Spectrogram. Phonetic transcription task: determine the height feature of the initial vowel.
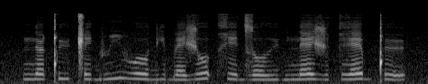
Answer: mid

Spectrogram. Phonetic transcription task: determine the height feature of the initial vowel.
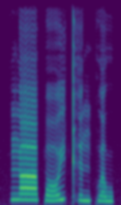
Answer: low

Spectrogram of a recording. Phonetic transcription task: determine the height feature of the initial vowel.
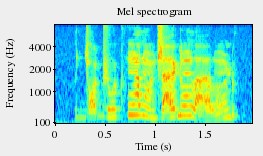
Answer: mid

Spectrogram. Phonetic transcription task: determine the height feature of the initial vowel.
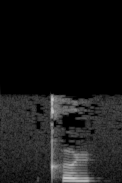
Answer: mid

